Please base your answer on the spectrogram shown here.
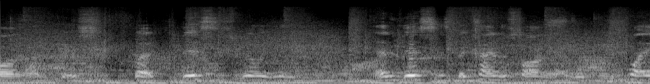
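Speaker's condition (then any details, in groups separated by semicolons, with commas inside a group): Cerebral palsy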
